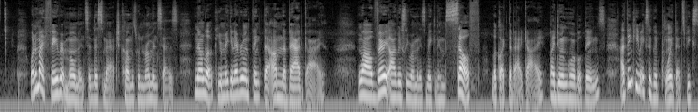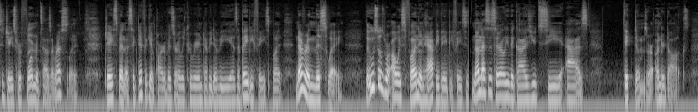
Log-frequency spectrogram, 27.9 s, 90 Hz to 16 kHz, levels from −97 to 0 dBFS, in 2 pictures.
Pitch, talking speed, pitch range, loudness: 150 Hz, 195 wpm, 135-170 Hz, -23 LUFS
